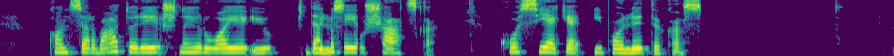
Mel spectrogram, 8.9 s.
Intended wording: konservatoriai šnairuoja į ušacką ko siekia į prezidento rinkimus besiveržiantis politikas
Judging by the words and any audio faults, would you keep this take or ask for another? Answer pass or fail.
fail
